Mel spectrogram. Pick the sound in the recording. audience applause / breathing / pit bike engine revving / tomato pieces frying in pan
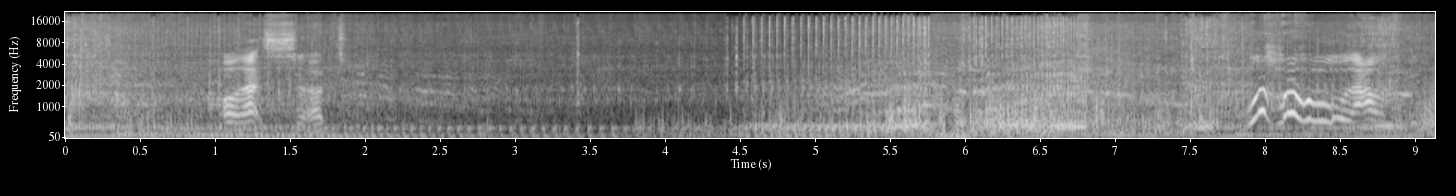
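pit bike engine revving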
